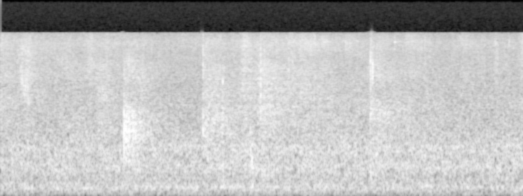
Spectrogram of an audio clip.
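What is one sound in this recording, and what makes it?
Footsteps move slowly across a hard floor in a large, echoing room.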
